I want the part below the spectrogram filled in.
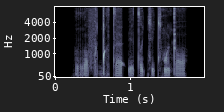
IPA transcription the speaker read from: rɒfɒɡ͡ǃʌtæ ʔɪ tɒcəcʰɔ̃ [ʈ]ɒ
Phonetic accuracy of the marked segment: correct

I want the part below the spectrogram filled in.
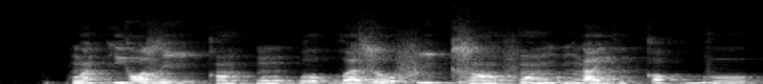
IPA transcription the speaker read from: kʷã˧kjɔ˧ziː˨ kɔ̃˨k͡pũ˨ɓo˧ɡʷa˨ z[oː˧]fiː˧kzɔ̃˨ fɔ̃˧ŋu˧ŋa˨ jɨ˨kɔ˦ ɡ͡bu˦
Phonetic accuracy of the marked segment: incorrect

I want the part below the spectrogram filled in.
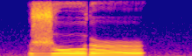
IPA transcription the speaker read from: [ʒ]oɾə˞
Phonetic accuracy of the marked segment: correct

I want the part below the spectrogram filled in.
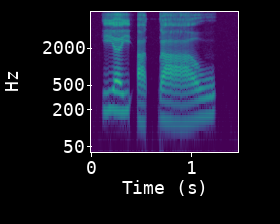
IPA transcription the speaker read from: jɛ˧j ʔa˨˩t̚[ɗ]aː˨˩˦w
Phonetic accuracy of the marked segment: correct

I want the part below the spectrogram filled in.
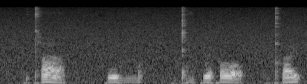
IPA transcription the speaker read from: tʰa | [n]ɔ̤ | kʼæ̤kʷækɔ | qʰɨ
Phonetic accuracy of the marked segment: correct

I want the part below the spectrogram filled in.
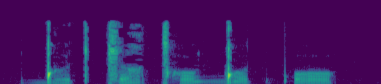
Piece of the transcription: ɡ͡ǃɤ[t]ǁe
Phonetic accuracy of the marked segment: correct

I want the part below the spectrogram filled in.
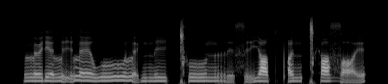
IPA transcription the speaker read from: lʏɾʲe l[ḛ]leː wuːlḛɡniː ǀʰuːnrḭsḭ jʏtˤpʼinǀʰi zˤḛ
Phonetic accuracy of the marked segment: incorrect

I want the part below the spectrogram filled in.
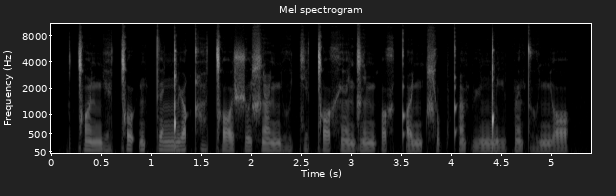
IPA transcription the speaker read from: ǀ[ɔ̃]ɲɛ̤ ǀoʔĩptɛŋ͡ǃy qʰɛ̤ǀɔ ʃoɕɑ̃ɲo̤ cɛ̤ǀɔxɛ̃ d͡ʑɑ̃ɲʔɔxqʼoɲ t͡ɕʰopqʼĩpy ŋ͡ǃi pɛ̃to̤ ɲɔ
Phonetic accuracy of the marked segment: correct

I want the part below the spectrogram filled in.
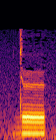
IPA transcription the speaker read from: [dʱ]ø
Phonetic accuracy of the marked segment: incorrect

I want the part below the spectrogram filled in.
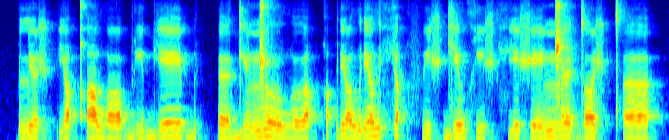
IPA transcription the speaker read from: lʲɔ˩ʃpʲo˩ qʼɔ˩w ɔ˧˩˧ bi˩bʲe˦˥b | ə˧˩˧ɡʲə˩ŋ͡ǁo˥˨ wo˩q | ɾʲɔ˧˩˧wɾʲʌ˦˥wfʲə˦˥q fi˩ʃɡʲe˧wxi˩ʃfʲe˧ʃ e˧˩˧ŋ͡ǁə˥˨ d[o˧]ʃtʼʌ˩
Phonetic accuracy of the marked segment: incorrect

